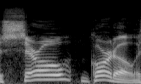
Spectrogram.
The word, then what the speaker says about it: Cerro Gordo: Cerro Gordo. Am I pronouncing it right? – That is correct.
